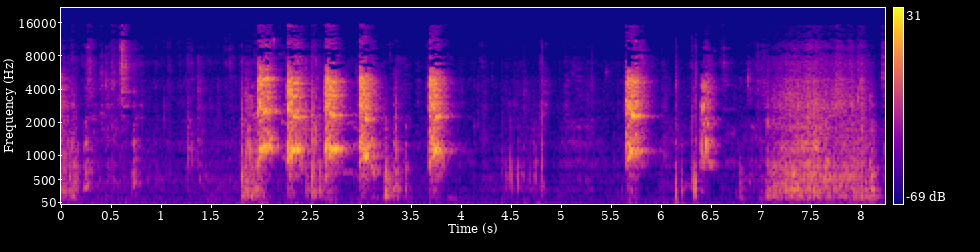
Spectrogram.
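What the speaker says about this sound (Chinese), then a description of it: "这个小狗是三条腿的啊" A small, abandoned puppy, one of a pair of twins, barks in sharp bursts of several quick yaps separated by pauses, fairly close, with a brief rustle of handling at the end.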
